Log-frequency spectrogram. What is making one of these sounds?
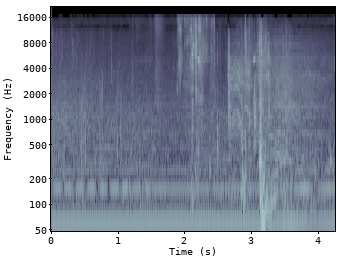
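A car door thuds shut.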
